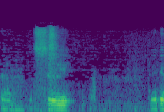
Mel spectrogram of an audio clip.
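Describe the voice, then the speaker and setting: A man speaks at a moderate pace with a medium pitch and a dark, mellow tone. He is soft-spoken and somewhat breathy. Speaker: psychotherapist. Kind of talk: lecture. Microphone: sounds far away.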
